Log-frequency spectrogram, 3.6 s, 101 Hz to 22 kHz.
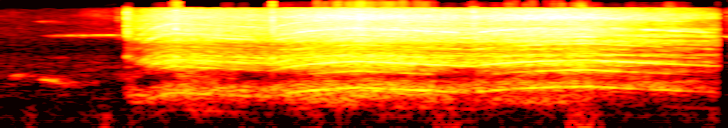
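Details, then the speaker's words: Pigeon mixer grinder motor with worn bush, run after a little oil was applied: high-speed whine with slightly wavering pitch, fairly smooth; oil quietens it only temporarily for 1-2 days; worn by water leaking from the jar; bush replacement needed. "Jar నుంచి water leak అయ్యి motor మీద పడి ఇక్కడ తొందర bush అయితే అరిగిపోతూ ఉంటుంది. దానికి sound అనేది ఈ విధంగా మోటార్ సౌండ్ అయితే రావడం జరుగుతుంది."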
